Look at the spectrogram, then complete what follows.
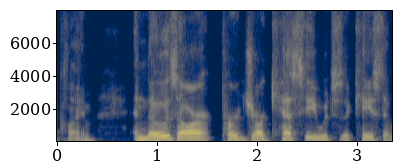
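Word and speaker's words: Jarkesy: So if that occurs, the court in Jarkessi, which was last year, and everybody pronounces Jarkessi differently, so that's fun. I'll call it Jarkessi, but you'll hear different pronunciations.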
